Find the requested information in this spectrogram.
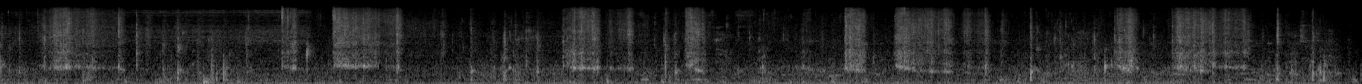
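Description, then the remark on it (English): A puppy crunches on an apple, with wet, crackling bites and chews repeating every second or so in an irregular rhythm. The crunching is steady and fairly loud, with no one talking. “Anyway, all this raises the question, do puppies like apples?”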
